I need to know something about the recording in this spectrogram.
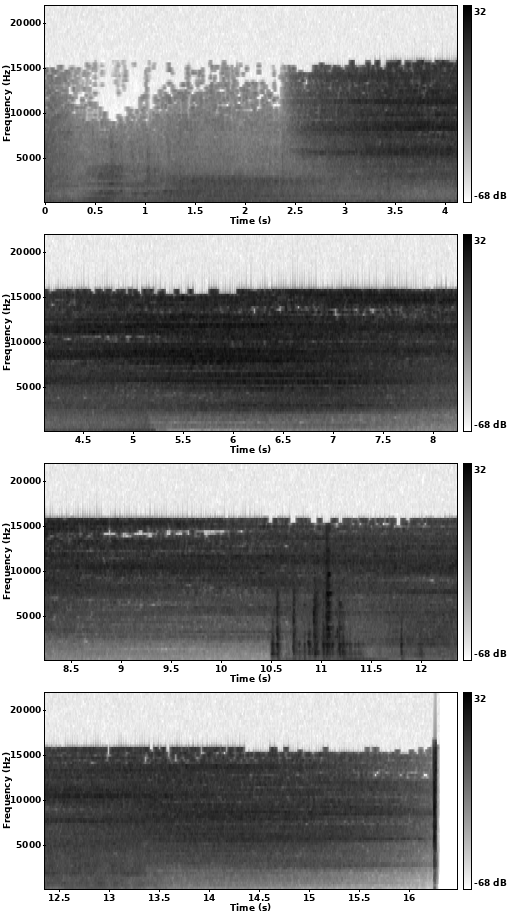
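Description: Sound effects of an animated countdown intro: a deep rumble that stops about five seconds in, a high hiss that swells and slowly fades, and a burst of sharp mechanical clicks and clanks about ten and a half seconds in.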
